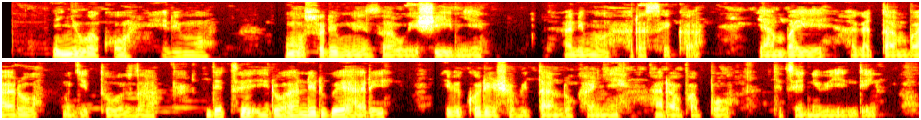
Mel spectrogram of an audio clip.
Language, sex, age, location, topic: Kinyarwanda, male, 18-24, Huye, health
